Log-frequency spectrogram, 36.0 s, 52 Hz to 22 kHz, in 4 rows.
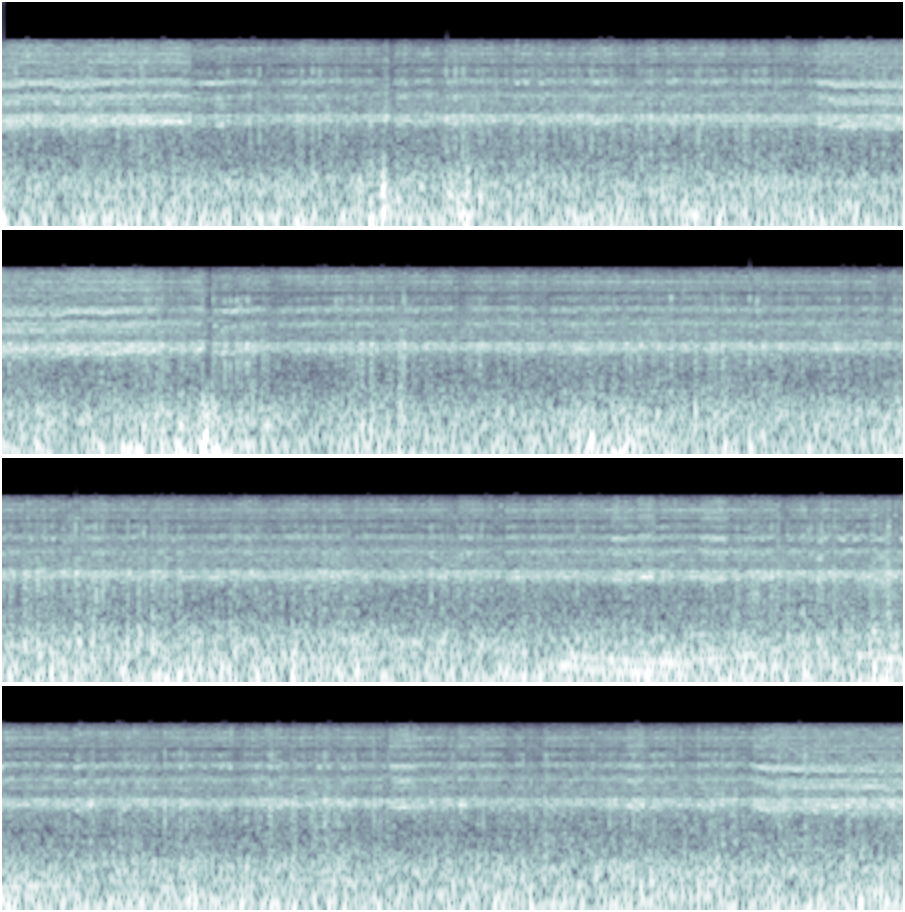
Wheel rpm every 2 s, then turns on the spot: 220, 230, 230, 230, 220, 230, 230, 230, 230, 230, 230, 230, 230, 230, 230, 230, 230, 230.
none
